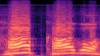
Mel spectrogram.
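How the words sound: The first word begins with an h sound. "स को क्या कहते हैं, ह कहते हैं"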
